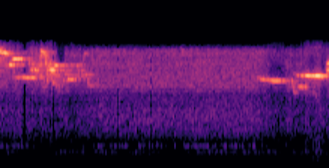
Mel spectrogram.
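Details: Hermit Thrush song, expected in New England in April among spring ephemerals: a flutey, ethereal phrase that spirals in high, ringing notes, fades into echo, then begins again on a long clear held note.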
